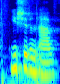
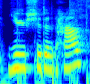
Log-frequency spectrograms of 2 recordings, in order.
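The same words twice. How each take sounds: First: The H sound in 'have' is dropped. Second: The H sound in 'have' is pronounced.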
